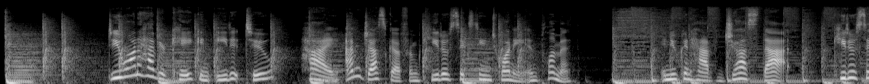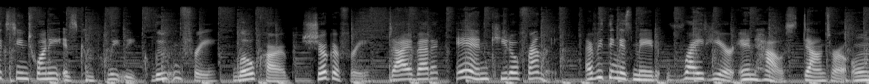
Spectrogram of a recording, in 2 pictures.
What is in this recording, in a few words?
Commercial; WATD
